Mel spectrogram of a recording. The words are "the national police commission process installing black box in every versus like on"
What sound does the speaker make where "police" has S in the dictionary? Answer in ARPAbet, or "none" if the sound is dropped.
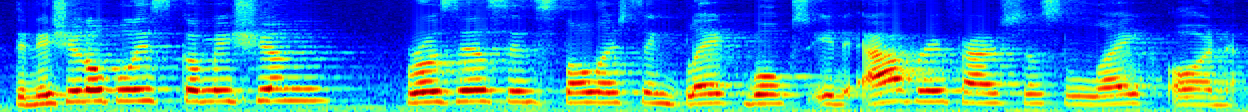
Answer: S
